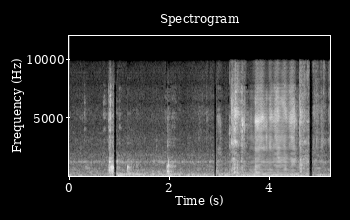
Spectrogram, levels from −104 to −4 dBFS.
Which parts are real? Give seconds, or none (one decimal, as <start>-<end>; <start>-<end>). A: 0.0-3.6; 4.5-5.2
